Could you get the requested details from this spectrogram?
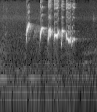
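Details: Red-whiskered bulbul, trained for morning singing, gives a single lively whistled phrase of five or six slurred, bouncy notes that rise then drop, in the double-note style of an old forest bird.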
